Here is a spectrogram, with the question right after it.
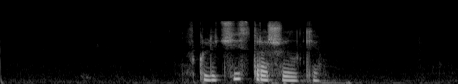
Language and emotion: Russian, neutral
